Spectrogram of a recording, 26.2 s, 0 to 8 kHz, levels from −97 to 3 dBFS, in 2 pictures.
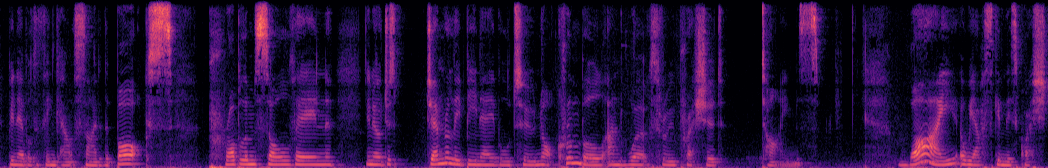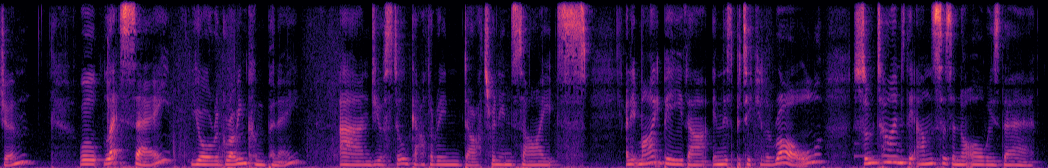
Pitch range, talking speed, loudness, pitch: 165-205 Hz, 135 wpm, -29 LUFS, 185 Hz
